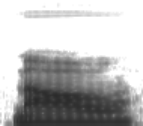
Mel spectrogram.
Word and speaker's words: 猫: Cat literally translates as 猫, which is pronounced with a high-level tone, like Mao.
